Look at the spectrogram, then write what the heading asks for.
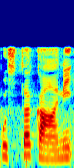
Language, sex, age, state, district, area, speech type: Sanskrit, female, 30-45, Karnataka, Dakshina Kannada, urban, read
